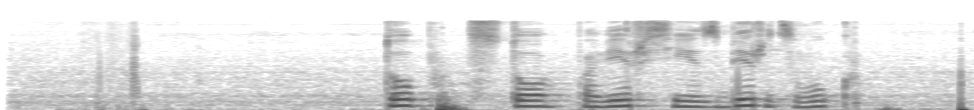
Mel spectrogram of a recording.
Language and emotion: Russian, neutral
